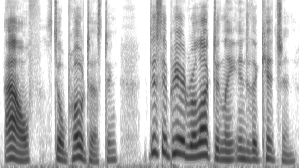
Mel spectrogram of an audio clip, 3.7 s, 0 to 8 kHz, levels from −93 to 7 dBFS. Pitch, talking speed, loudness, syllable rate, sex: 175 Hz, 130 wpm, -18 LUFS, 5.6 syllables/s, male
